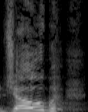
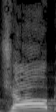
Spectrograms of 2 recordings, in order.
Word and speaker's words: Job: A lot of people don't read the book of Job because they think it's pronounced Job, and they won't turn there without a $2,000 signing bonus. You can relax. It's not Job.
